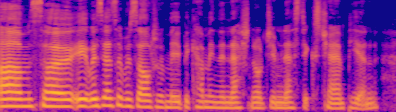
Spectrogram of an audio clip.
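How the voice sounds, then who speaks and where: Speaking in an Australian accent, a woman talks fairly quickly with fairly even intonation and a fairly low pitch. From Australia, Canberra. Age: 60s. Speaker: hiking event founder. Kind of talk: radio interview.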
